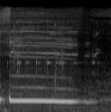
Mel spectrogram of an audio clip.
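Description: animal, wolves howling

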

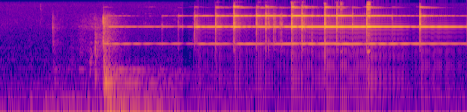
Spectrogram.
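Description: signal or alarm, bell ringing

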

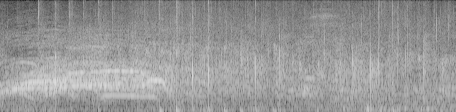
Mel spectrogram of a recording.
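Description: crowd, applause

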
